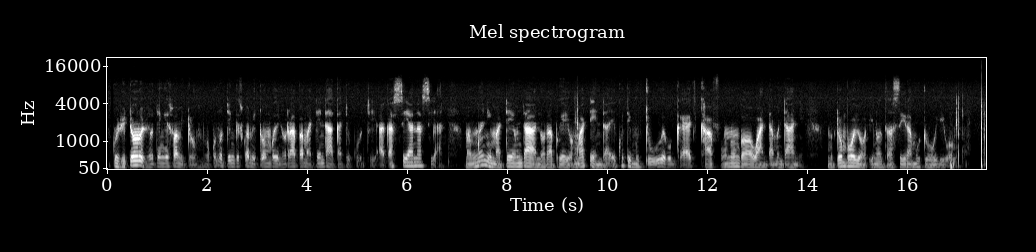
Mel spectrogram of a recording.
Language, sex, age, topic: Ndau, male, 25-35, health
